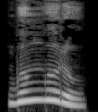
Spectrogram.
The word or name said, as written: ಗುಂಗುರು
